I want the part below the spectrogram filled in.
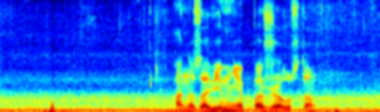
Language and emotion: Russian, neutral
